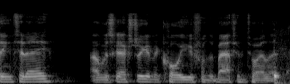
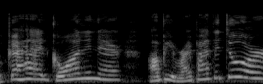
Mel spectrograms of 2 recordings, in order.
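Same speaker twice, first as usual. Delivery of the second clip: high-pitched mom voice; imitated mom; 11 semitones higher than usual. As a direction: send the kid in, mimicking a mother up high. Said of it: "You hear his mom go".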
